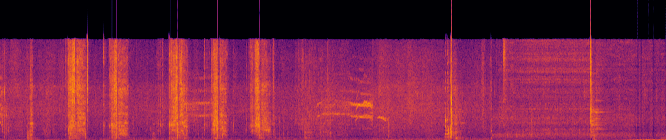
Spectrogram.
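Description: A string of sharp knocks from a kitchen knife and green onion pieces on a cutting board, as the onion is cut and scraped into a steel tray of raw chicken and potatoes. A bird chirps briefly about five seconds in, and background music with a low beat comes in near the end.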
